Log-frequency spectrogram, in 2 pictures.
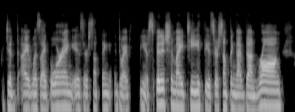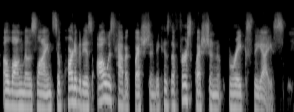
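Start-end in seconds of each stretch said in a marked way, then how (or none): none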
